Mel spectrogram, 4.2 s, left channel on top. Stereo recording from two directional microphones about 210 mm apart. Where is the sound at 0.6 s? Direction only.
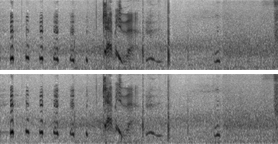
Centre (ahead or behind).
